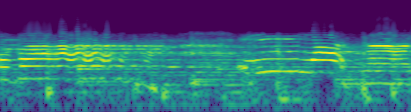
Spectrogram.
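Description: Music: a sung song with a lead voice holding wavering notes with vibrato over an accompaniment.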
